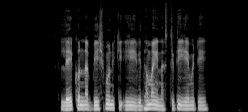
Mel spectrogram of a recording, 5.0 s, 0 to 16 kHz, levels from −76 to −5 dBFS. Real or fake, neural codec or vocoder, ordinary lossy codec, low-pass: fake; vocoder, 44.1 kHz, 128 mel bands, Pupu-Vocoder; MP3, 64 kbps; 14.4 kHz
